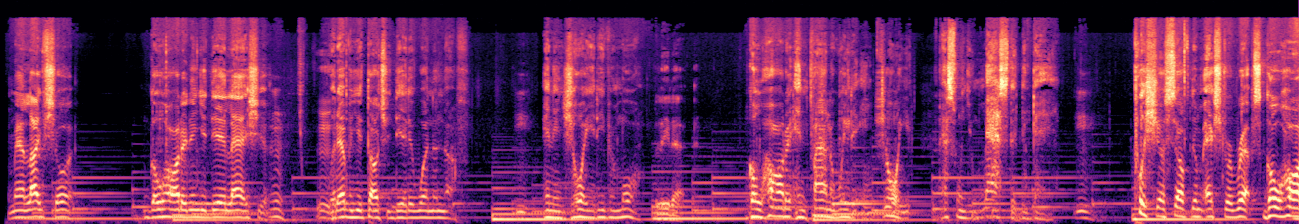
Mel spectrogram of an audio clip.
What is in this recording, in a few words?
Inspirational Speech; Rick Ross Tells Everyone That Life Is Short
